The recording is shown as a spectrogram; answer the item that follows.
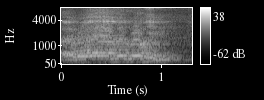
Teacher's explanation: Dibacanya diidghamkan tapi tanpa gunnah. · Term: idgham bil gunnah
